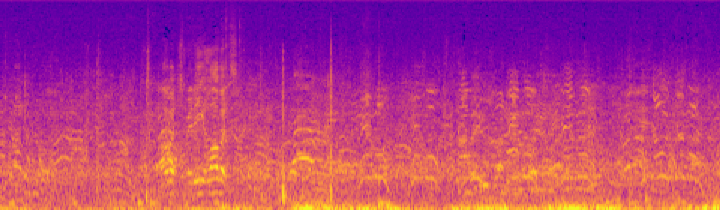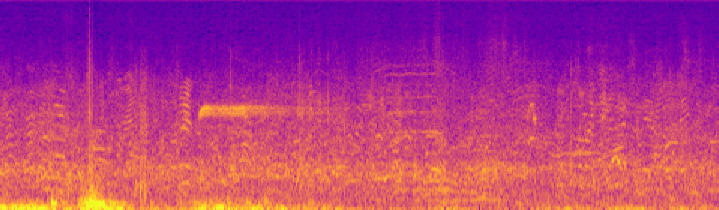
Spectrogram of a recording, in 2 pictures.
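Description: A crowd of spectators shouts and cheers outdoors in the distance.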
